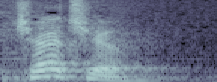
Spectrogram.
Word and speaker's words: Churchill: Churchill. That's how you say it. All together like that. Churchill. Oh, well, that explains a lot. You see, I'd heard church and hill, but couldn't find either.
